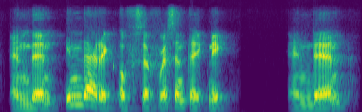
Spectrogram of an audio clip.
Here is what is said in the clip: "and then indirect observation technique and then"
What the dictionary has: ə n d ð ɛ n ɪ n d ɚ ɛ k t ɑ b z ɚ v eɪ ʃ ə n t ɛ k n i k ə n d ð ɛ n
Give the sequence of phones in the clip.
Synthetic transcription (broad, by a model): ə n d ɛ n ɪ n d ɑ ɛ k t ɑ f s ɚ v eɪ s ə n t ɛ k n i k ə n d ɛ n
